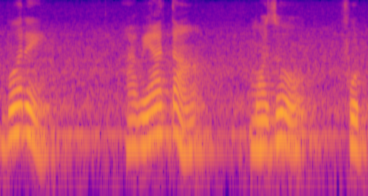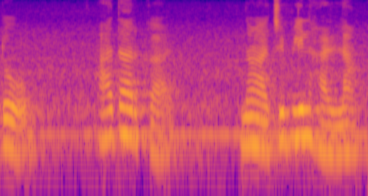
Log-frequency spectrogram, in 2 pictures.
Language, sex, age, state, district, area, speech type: Goan Konkani, female, 45-60, Goa, Murmgao, rural, spontaneous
